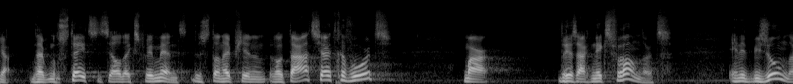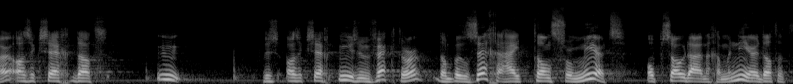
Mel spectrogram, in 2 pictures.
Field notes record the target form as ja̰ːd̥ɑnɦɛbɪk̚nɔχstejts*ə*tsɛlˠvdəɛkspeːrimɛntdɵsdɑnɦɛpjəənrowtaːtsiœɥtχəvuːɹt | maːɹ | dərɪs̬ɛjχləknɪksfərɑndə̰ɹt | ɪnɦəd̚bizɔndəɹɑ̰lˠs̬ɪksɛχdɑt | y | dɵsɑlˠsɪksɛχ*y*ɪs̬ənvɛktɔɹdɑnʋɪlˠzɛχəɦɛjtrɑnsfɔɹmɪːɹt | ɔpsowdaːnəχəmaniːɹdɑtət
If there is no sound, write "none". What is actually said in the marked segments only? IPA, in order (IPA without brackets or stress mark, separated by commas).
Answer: ə, y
